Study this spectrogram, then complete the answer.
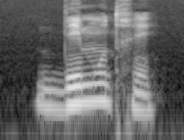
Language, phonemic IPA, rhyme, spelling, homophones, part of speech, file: French, /de.mɔ̃.tʁe/, -e, démontrer, démontrai / démontrais / démontrait / démontré / démontrée / démontrées / démontrés / démontrez, verb, Fr-démontrer.ogg
- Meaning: to prove, to demonstrate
